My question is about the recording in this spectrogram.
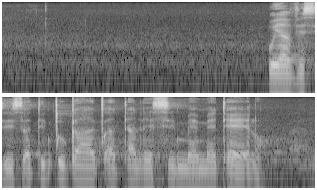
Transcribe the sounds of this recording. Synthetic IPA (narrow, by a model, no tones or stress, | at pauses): ujavisisatʼiǀukʼaǀatʼalesimɛmɛtʼɛːlɔ̰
